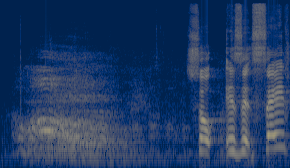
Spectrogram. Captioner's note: audience exclaiming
